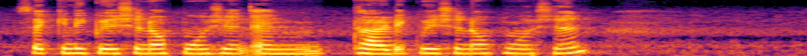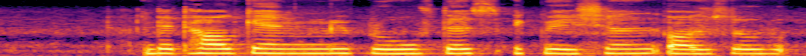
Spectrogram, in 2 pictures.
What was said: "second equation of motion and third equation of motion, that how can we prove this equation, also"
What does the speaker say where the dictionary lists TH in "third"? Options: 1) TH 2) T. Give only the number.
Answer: 2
